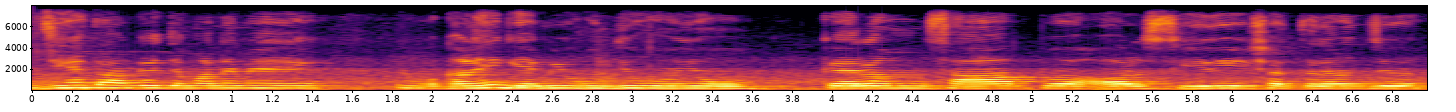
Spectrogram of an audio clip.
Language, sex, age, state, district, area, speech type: Sindhi, female, 60+, Maharashtra, Mumbai Suburban, urban, spontaneous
